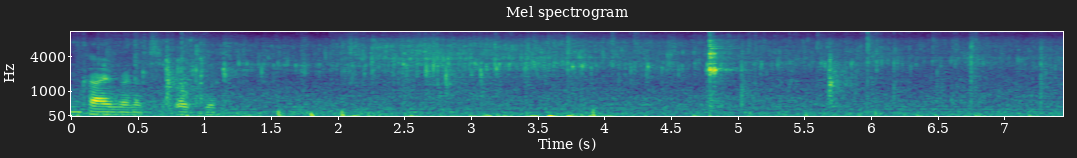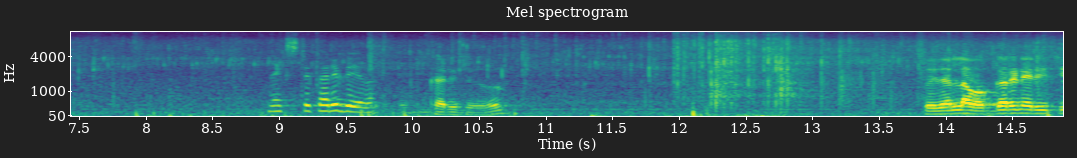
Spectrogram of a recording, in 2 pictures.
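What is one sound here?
Vegetables sizzle and hiss as they fry in hot oil.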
